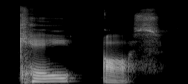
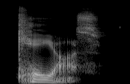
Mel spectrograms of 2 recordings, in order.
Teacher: We link the two vowels with the y sound like yes and yesterday.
